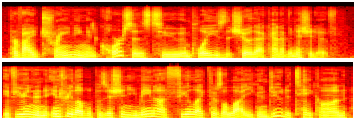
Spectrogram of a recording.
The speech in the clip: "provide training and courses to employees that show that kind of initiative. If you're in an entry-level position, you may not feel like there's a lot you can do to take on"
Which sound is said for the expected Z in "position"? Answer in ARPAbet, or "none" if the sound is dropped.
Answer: Z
